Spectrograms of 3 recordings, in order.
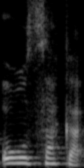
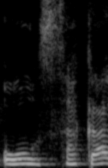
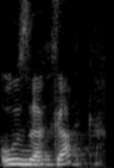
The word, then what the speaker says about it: Osaka: Osaka alors je précise ça se prononce bien au Saka il y a pas de Z en japonais ici donc c'est c'est au Saka et pas Osaka je me suis longtemps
